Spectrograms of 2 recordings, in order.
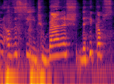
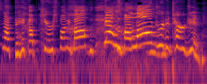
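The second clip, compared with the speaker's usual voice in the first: high, loud, outraged scolding; shrieking indignant complaint; angry shout; 8 semitones higher, 4 dB louder than usual. Acted. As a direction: yell at the fool who drank your detergent. Squidward scolds SpongeBob.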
